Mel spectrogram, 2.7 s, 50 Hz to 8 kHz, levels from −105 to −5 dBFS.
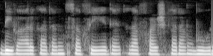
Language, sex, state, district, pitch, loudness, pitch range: Hindi, female, Chhattisgarh, Sukma, 180 Hz, -17 LUFS, 180-185 Hz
